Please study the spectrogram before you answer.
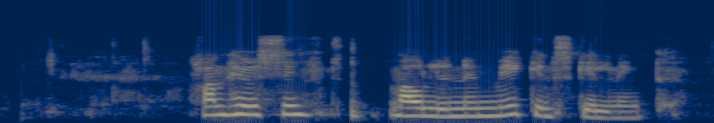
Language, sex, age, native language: Icelandic, female, 18-19, Icelandic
